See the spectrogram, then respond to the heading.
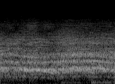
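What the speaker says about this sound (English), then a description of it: "This crowd's going nuts. This crowd's going nuts." An MMA fight crowd roars steadily, a dense, loud wash of cheering and shouting with no break across the moment.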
